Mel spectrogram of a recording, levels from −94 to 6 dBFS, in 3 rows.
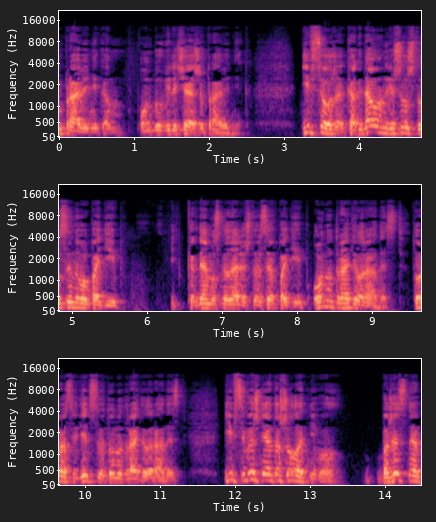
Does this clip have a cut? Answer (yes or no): yes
